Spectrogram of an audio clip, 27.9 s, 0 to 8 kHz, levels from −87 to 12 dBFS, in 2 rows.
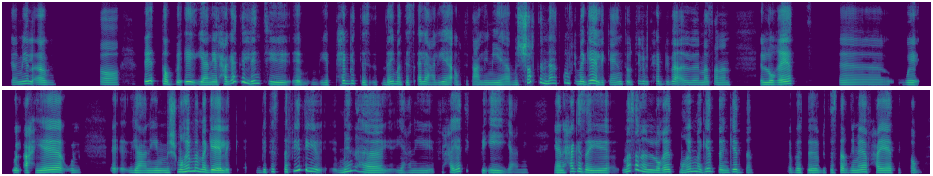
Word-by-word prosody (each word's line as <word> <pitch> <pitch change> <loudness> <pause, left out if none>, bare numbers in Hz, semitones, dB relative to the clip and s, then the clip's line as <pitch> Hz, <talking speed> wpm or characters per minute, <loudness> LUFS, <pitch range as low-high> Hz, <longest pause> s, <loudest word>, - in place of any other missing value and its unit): جميل 210 +3 -1
أوي، 180 -4 -1 0.7
آه، 180 -3 -2 0.4
آآ - - +8
طَب 390 - +1
آآ 405 - +1
يعني 200 - +4
الحاجات 220 - -1
اللي 290 -11 +3
أنتِ 265 -5 -5
آآ 180 - +1
ب 75 -2 -10 0.2
ي 180 0 -6
بتحبّي 260 +8 -3
تس 180 -10 -7 0.2
دايمًا 205 +3 -1
تسألي 205 +3 -3
عليها 190 +2 -2
أو 170 - -6
تتعلّميها، 165 0 -6
مش 175 +3 -8
شرط 320 +3 +2
إنها 275 -1 +1
تكون 295 +1 -6
في 215 - -17
مجالِك، 210 -6 +3
يعني 180 +2 -5
أنتِ 205 0 -5
قُلتِ 195 +5 -11
لي 230 - -6
بتحبّي 205 -1 -9
بقى 210 -3 -1
ال 180 -1 -8
مثلًا 190 -4 -6 0.5
اللغات 185 +6 +5 0.7
آآ 160 -1 -10
و 175 +1 -2 0.4
والأحياء 190 +3 +4
وال 155 -2 -13 0.5
آآ - - -6
يعني 180 - -2
مش 180 +3 -1
مهم 260 +7 +5
مجالِك 185 -6 +6 0.3
بتستفيدي 235 - -1
منها 200 - -1
ي 160 - -7 0.2
يعني 165 +1 -11
في - - -26
حياتِك 260 +11 -1 0.2
بإيه 175 -3 -2
يعني؟ 150 0 -15 0.4
يعني 190 -1 +1
حاجة 265 +5 0
زي 175 -5 +2 0.2
مثلًا 275 - +2
اللغات 205 +2 +3
مهمّة 235 +6 -1
جدًا، 240 -4 -1
جدًا 190 -5 -1 0.6
بت 175 +2 -4
بتستخدميها 185 +3 0
في 210 - -22
حياتِك، 185 -2 +1
طَب 170 -4 -10
190 Hz, 140 wpm, -24 LUFS, 175-220 Hz, 0.7 s, آآ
